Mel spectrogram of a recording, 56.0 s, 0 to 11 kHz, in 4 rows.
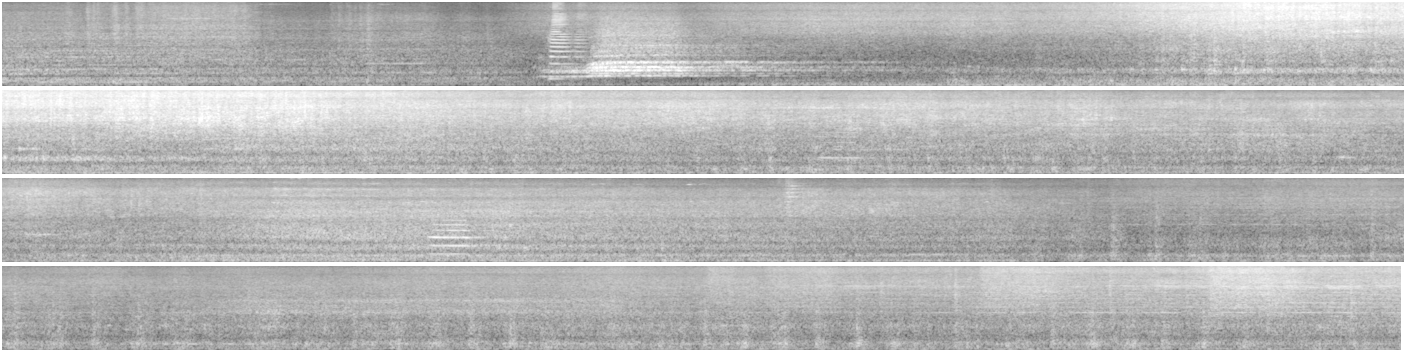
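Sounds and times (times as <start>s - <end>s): train running rumble: 0.0s - 56.0s
train horn blast: 3.8s - 4.6s, 5.3s - 9.0s, 22.2s - 22.8s, 32.2s - 33.0s.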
